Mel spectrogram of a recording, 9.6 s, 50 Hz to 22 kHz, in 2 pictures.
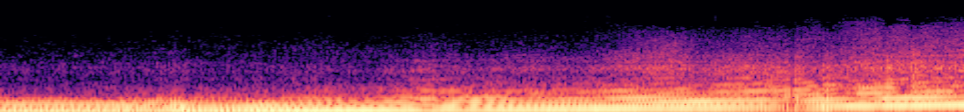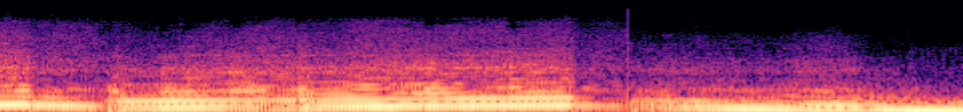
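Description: Honda B16 1.6-litre DOHC VTEC four-cylinder of a 1999 Civic SiR accelerating, heard from inside the cabin: the engine note climbs through one gear, drops at a gear change about five seconds in, climbs again through the next gear, then falls away as the throttle is lifted near the end.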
